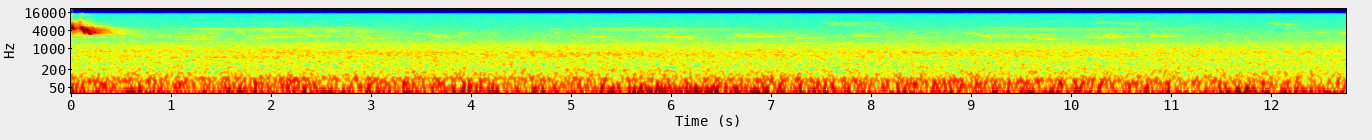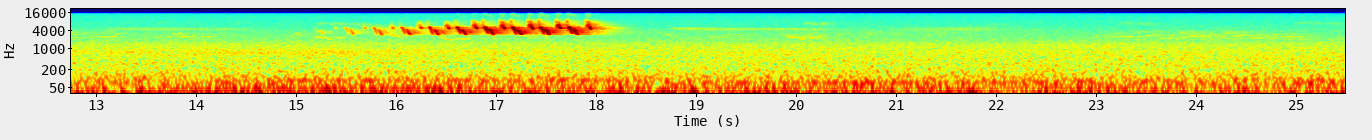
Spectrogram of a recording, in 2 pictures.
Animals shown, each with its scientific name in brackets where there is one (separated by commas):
Red-breasted Nuthatch (Sitta canadensis), American Robin (Turdus migratorius), Black-capped Chickadee (Poecile atricapillus), Eastern Wood-Pewee (Contopus virens), Pine Warbler (Setophaga pinus), Ovenbird (Seiurus aurocapilla)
